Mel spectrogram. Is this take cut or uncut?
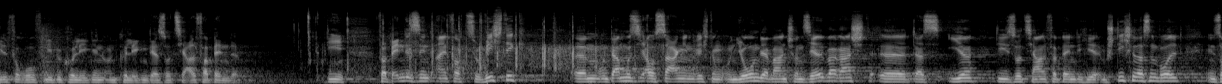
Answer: uncut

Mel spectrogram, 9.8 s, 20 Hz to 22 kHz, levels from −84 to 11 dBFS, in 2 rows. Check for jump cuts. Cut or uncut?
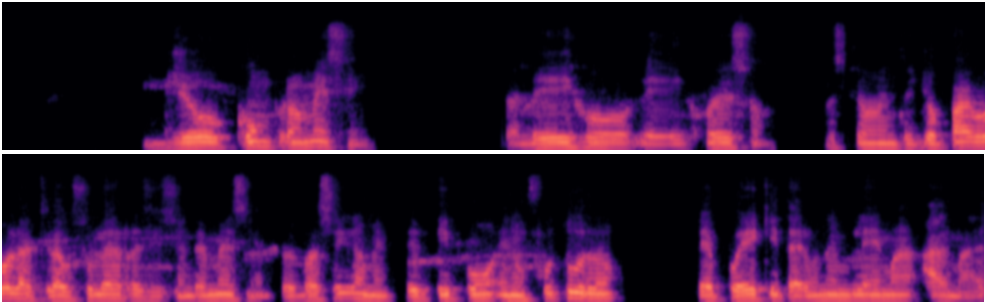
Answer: uncut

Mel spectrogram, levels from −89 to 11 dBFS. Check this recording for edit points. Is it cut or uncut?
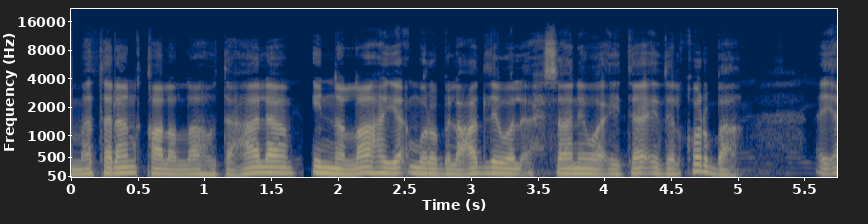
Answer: cut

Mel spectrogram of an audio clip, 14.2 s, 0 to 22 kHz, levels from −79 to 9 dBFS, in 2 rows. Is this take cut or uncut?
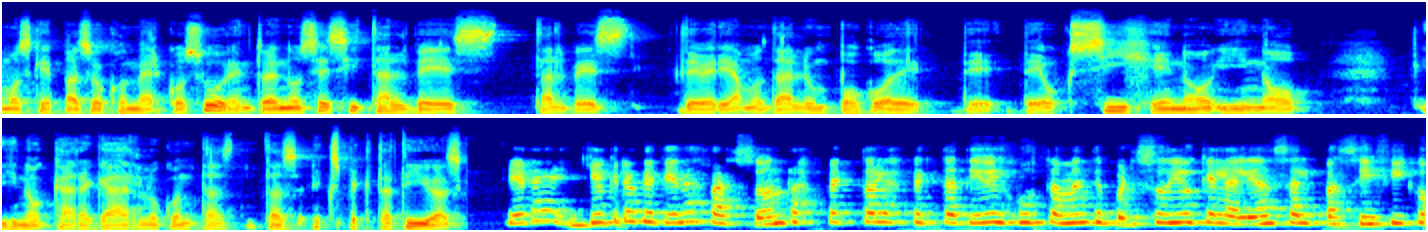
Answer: uncut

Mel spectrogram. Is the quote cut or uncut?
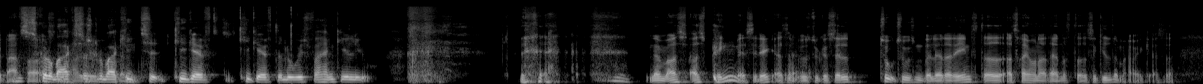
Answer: uncut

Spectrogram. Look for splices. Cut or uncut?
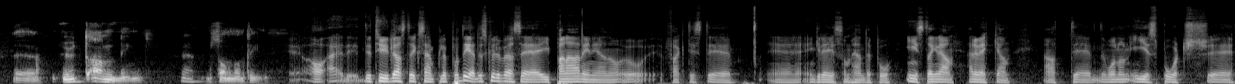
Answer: cut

